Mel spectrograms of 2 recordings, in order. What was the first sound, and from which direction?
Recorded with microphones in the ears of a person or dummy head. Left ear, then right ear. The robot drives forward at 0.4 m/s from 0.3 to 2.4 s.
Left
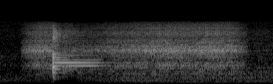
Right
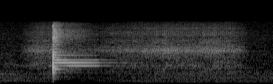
A snare drum, 50° right (ahead or behind).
